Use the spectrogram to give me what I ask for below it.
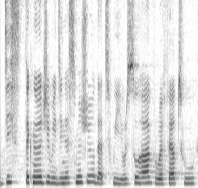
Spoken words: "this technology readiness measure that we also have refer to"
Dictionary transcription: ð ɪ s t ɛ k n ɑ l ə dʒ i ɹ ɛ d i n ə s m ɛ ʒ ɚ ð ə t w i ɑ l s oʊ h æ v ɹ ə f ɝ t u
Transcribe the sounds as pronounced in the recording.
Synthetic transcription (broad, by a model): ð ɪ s t ɛ k n ɑ l ə dʒ i w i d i n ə s m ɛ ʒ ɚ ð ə t w i ɑ l s oʊ h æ v ɹ ə f ɝ t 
